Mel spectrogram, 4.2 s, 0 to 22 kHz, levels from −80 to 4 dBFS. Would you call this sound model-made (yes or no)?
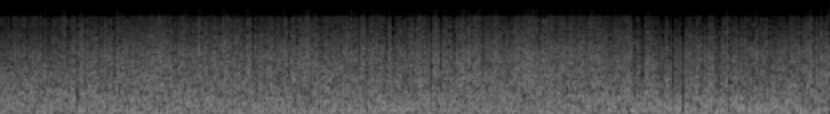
no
